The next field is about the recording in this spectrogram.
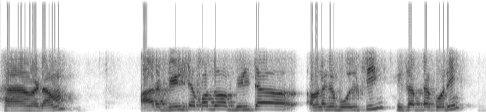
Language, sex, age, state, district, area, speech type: Bengali, male, 18-30, West Bengal, Jhargram, rural, conversation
